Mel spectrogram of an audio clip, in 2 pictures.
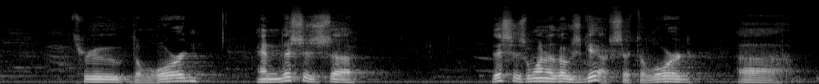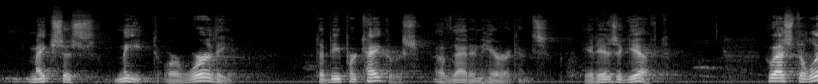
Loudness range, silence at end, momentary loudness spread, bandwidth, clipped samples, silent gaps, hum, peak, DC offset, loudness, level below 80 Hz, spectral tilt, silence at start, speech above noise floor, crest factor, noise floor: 3 LU; 0 s; 16 LU; 16 kHz; under 0.1%; none; none; -2 dBFS; under 0.1%; -23 LUFS; -62 dBFS; -5 dB/octave; 0.15 s; 31 dB; 22 dB; -53 dBFS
